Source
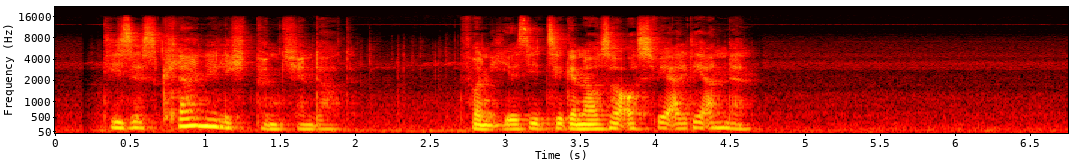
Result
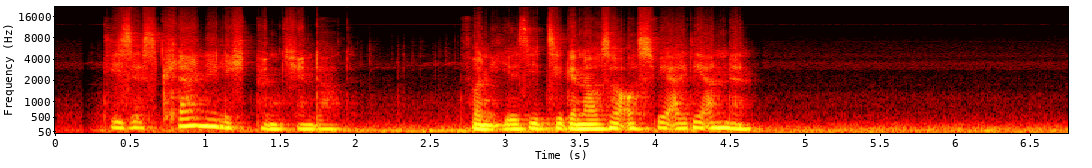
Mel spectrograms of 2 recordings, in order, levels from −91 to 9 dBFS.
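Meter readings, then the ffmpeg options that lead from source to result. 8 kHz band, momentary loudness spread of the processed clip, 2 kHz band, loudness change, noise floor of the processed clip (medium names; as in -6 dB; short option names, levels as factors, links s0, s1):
-5.0 dB, 23 LU, -1.0 dB, +4.5 dB, -39 dBFS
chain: -filter_complex "[0:a]asubboost=boost=9:cutoff=200,asplit=2[s0][s1];[s1]adynamicsmooth=sensitivity=6.5:basefreq=630,volume=1.26[s2];[s0][s2]amix=inputs=2:normalize=0,volume=0.422"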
